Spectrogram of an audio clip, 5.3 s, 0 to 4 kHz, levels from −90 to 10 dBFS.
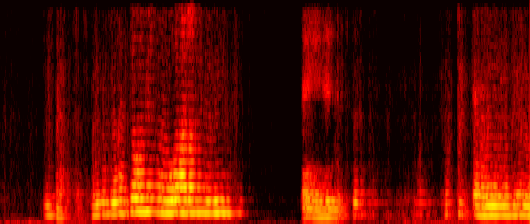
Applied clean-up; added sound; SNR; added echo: neural mask model DeepFilterNet 3.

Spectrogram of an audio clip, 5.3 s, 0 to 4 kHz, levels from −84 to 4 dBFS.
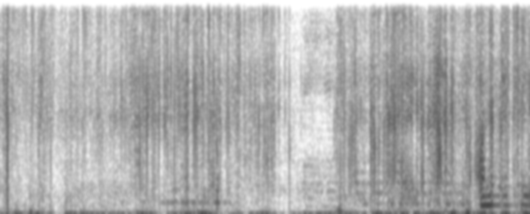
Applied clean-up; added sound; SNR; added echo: neural separator model SepFormer WHAMR!.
